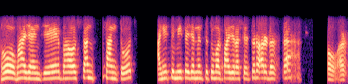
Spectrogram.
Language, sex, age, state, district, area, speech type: Marathi, female, 60+, Maharashtra, Osmanabad, rural, conversation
